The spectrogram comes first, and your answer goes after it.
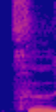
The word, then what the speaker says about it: ci: Example, ci xin.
